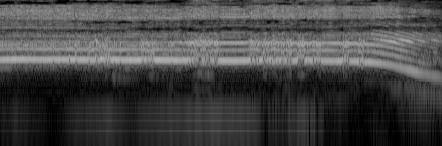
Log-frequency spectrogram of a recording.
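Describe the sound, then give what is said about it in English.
A woman's loud, sustained high-pitched scream, from a played recording, holds steady for about two seconds, then slides downward in pitch as it fades, heard alone with no talking. “I want to smack her when she screams like that.”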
